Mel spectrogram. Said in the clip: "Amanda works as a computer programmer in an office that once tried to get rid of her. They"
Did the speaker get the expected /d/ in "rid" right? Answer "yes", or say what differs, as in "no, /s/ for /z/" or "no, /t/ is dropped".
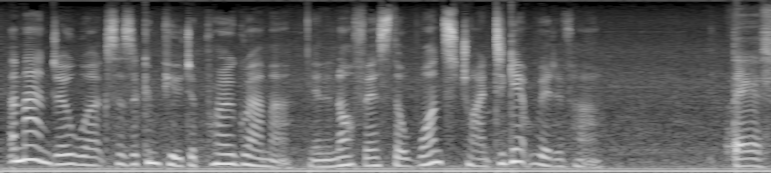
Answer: yes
